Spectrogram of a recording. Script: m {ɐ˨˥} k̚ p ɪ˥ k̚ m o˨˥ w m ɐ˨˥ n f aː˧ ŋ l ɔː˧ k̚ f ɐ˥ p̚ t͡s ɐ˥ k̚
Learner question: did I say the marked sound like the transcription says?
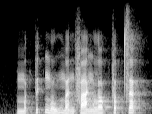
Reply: no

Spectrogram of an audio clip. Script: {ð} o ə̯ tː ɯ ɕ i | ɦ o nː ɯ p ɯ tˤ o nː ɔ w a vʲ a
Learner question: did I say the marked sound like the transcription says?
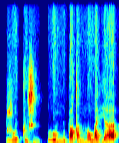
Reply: no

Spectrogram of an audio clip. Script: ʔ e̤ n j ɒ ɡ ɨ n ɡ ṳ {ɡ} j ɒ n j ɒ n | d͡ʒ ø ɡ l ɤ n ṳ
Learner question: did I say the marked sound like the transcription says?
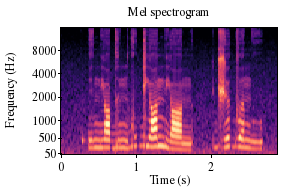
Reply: yes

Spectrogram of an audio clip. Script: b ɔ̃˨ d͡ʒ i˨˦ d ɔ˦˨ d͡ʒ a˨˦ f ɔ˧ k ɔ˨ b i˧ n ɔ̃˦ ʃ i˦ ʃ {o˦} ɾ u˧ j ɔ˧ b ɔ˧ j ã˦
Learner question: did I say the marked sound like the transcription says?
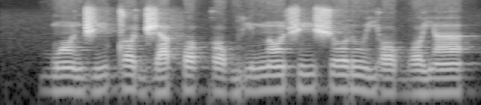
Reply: yes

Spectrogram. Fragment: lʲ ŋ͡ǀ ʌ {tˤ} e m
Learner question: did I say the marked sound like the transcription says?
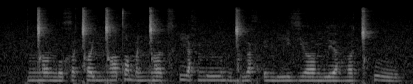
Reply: yes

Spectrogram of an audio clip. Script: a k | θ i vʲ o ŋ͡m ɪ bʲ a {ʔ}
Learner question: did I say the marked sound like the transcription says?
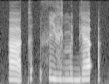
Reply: yes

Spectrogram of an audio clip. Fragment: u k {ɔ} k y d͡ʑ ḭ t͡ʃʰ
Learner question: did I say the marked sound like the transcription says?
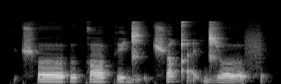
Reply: yes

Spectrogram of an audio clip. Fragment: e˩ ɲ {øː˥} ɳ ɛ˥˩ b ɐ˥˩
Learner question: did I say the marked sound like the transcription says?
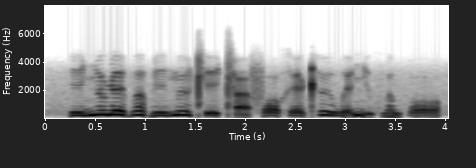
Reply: no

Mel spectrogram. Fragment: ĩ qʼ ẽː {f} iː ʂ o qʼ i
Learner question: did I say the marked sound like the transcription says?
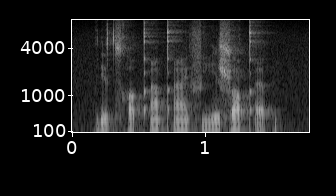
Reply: yes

